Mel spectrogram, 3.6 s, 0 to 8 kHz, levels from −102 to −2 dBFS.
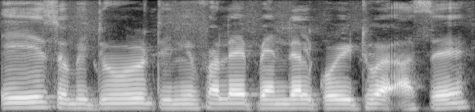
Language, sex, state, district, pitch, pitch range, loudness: Assamese, male, Assam, Sonitpur, 120 Hz, 115-125 Hz, -15 LUFS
